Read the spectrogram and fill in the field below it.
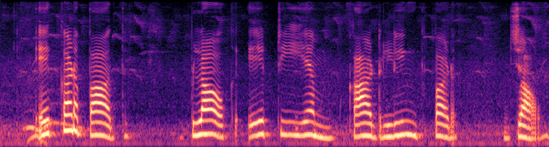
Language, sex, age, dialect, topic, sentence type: Maithili, female, 25-30, Eastern / Thethi, banking, statement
